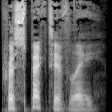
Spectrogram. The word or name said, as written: prospectively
